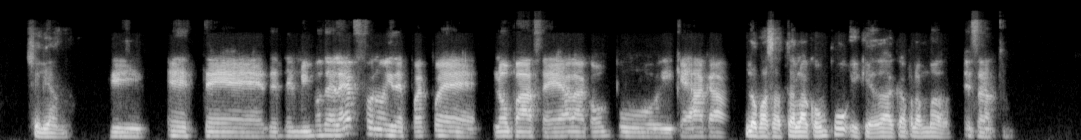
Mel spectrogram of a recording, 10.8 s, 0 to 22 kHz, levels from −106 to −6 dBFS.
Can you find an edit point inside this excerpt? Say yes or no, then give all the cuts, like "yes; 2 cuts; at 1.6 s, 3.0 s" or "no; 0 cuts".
yes; 4 cuts; at 1.6 s, 4.9 s, 7.4 s, 9.6 s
